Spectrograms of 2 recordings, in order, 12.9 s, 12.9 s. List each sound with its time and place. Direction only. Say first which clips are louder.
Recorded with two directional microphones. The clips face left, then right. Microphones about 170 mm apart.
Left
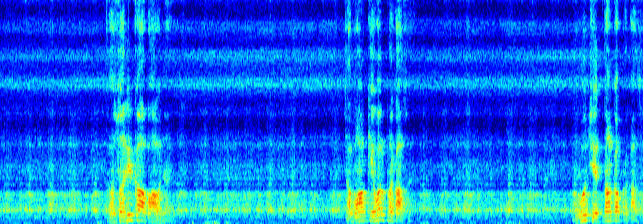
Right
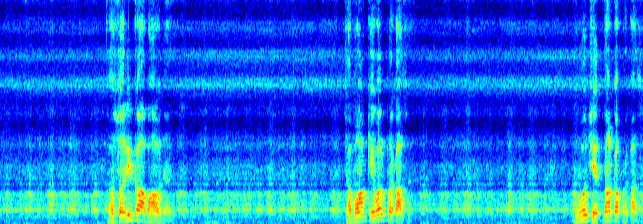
2.2 s speech: right 4 dB; 20° right (ahead or behind)
6.9 s a man's voice: right 3 dB; 20° right (ahead or behind)
11.6 s speech: right 4 dB; 20° right (ahead or behind)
